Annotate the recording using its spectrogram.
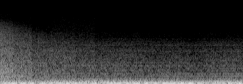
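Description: Dramatic promo sound design: a continuous deep bass rumble, with the hissing tail of a heavy impact hit dying away over the first second.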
